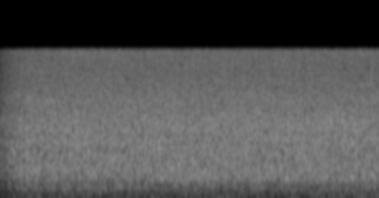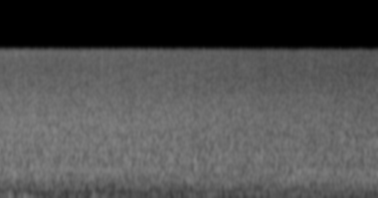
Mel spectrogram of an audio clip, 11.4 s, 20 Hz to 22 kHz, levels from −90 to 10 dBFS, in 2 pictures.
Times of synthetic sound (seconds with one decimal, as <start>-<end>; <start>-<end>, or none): 1.4-3.2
